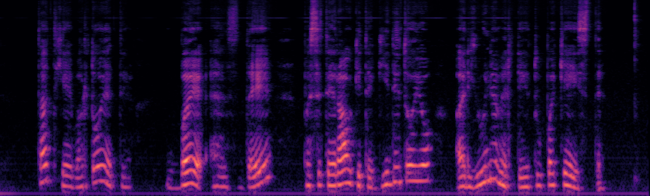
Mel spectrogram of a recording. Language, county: Lithuanian, Marijampolė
